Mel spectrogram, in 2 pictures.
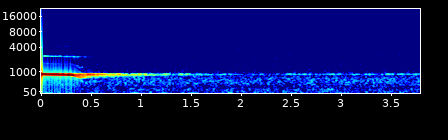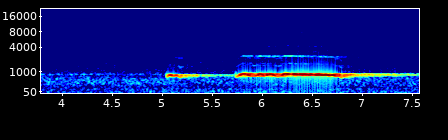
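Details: Tawny owl (Strix aluco) song: a smooth, mid-pitched hoot, then after a long pause a short note and a longer, slightly wavering hoot, over a quiet background.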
